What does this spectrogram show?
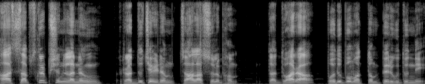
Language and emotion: Telugu, neutral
